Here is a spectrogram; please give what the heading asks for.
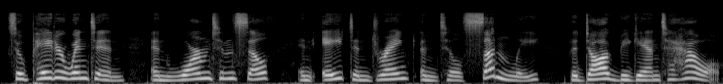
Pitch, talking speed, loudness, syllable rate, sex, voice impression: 230 Hz, 150 wpm, -21 LUFS, 4.1 syllables/s, female, feminine, slightly young, tensed, powerful, bright, soft, slightly muffled, friendly, slightly reassuring, lively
